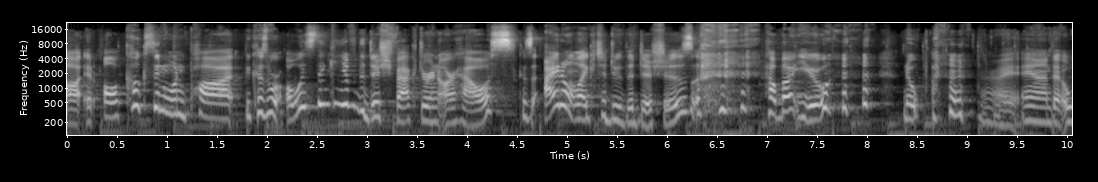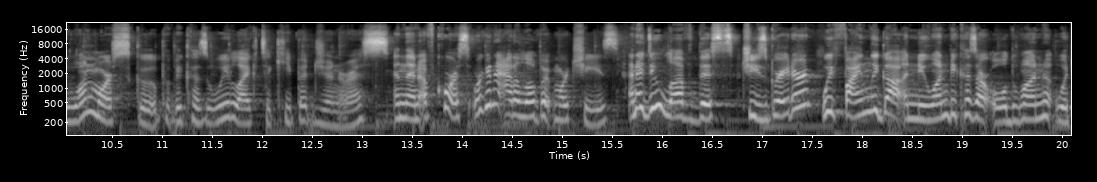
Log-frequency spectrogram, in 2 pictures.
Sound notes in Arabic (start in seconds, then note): 6.3 ضحكة مكتومة; 7.5 يضحك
